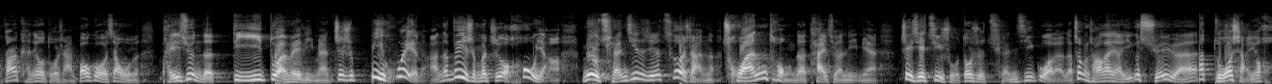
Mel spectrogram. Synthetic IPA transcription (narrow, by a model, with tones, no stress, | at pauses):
t̪ɑ˥ŋa˧˥kə˨˩˥jo˩t̪wɔ˥ʂa̰˨˩npɑ˥kʰwɔ˥˩wɔ˨˩ɕjɑ˥˩ŋwɔ˨˩mə˦npʰe˧˥ɪɕy˥˩nd̪ə˩t̪i˥˩˧i˥t̪wa˥˧nwe˥˩ɪli˨˩mjɛ̰˥˧nʈ͡ʂɤ˥˧ʂ̬ɻ̩˥˧pi˥˧xwe˥˩ɪd̪ə̰˩ʔna˥˧we˥˩ɪʂ̬ə˧˥nmə˧ʈ͡ʂɻ̩˧˥jo˨˩ʊxo˥˩ʊjɑ̰˨˩˦me˧˥ɪjo˨˩ʊt͡ɕʰɥɛ˧˥nt͡ɕi˥d̪ə˧ʈ͡ʂɤ˥˩ɕjɛ˥t͡sʰɤ˥˩ʂa̰˨˩nə˦ʈ͡ʂʰwa˧˥nt̪ʰʊ˨˩ŋd̪ə˦t̪ʰa˥˩ɪt͡ɕʰɥɛ˧˥nli˨˩mjɛ̰˥˧n | ʈ͡ʂɤ˥˩ɕ̬jɛ˥t͡ɕi˥˧ʂu˥˩t̪o˥ʊʂɻ̩˥˩t͡ɕʰɥɛ̰˧˥nt͡ɕi˥kwɔ˥˩la̰˧˥ɪd̪ə˧ʈ͡ʂɤ˥˩ŋʈ͡ʂʰɑ˧˥ŋla˧˥ɪt͡ɕjɑ˨˩ŋ˧i˧˥ɡə˧ɕɥɛ˧˥ɥɛ˧˥nt̪ʰa˥t̪wɔ˧˥ʂa̰˨˩n˥˧˩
